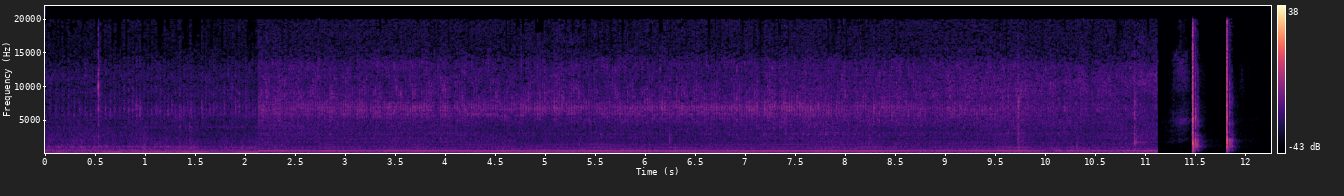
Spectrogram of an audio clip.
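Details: Power Trac 1850 diesel tractor with the mower engaged, after all fluids were changed. Steady, even drone with one small step in speed and no knocks. Normal diesel running, tractor and mower running great.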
